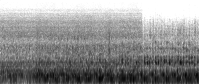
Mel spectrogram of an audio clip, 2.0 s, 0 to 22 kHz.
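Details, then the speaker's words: 1976 MerCruiser 120 hp with an acceleration dead spot, after refitting the carburetor and fogging it, microphone at the back: pops right off into a smooth, even low idle with a steady firing beat and no stumbles; running normally. "that popped right off beautifully should smoke a little bit smell a little awful because I fogged the carburator"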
